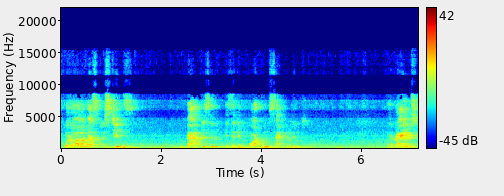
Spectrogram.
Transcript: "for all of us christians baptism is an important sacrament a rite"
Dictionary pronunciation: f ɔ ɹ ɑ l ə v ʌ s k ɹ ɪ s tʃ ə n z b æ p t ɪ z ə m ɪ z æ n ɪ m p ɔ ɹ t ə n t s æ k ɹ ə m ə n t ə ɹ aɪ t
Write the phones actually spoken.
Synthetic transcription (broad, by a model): f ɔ ɹ ɑ l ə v ʌ s k ɹ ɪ s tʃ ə n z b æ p t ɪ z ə m ɪ z æ n ɪ m p ɔ ɹ t ə n t s æ k ɹ ə m ə n t ə ɹ aɪ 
